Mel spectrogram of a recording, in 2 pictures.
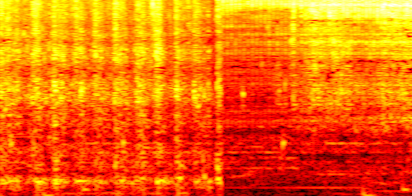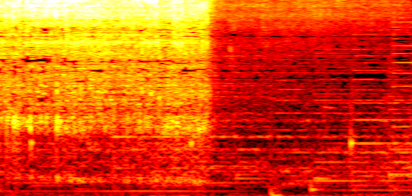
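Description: Handheld battery milk frother whisking coffee in a ceramic mug: it starts suddenly with a rattly buzz, settles after a second or two into a steadier hiss, and stops about four and a half seconds in. Soft background music plays underneath.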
